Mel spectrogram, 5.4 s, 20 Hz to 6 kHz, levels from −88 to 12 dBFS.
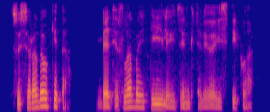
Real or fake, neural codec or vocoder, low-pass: real; none; 5.4 kHz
